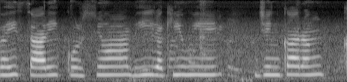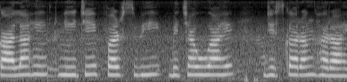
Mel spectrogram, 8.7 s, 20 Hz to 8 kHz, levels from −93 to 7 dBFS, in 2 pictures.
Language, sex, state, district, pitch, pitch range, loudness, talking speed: Hindi, female, Goa, North and South Goa, 295 Hz, 285-300 Hz, -18 LUFS, 150 wpm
